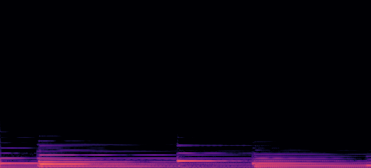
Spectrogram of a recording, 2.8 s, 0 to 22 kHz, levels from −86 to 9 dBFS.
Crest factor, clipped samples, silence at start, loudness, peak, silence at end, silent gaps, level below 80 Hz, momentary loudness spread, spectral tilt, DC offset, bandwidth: 16 dB; under 0.1%; 0 s; -34 LUFS; -18 dBFS; 0 s; none; -66 dBFS; 12 LU; -10.5 dB/octave; under 0.1%; 3.8 kHz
